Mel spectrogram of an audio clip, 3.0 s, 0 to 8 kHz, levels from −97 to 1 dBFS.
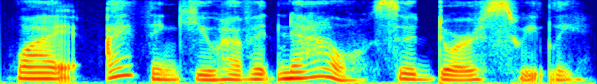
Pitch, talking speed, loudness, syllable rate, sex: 195 Hz, 200 wpm, -19 LUFS, 4.6 syllables/s, female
